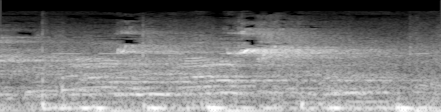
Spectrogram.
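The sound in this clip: Basketball dribbled during a dribble handoff in a half-court set, a few dull, low bounces thumping at an uneven rhythm under steady game noise and voices.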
